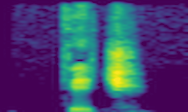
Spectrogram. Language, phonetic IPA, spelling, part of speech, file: Russian, [tʲet͡ɕ], течь, verb / noun, Ru-течь.ogg
- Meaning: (verb) 1. to flow, to run, to stream, to move 2. to leak; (noun) leak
